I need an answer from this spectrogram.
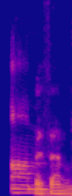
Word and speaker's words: Bethan: And I know how to pronounce it. It's not Beth Ann.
